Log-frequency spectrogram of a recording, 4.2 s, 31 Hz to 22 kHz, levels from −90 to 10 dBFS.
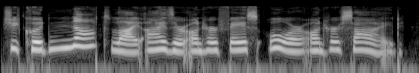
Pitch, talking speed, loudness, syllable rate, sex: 250 Hz, 170 wpm, -18 LUFS, 3.5 syllables/s, female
